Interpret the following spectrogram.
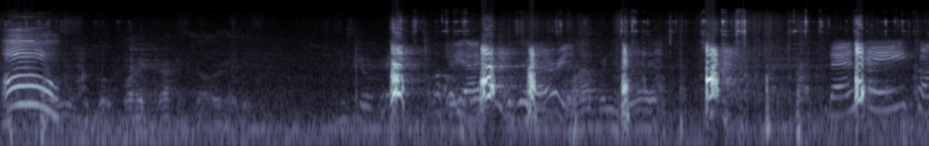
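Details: A Cavachon puppy, a Cavalier King Charles Spaniel and Bichon Frise cross, yipping while trying to get a child to play and chase her: sharp, short yelps in an irregular run, with whiny rising and falling squeals mixed in and people's voices nearby.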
